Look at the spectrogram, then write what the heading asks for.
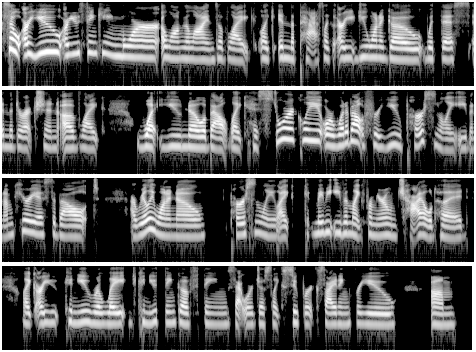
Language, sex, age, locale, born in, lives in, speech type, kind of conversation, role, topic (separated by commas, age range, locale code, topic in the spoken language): English, female, 35-39, en-US, United States, United States, conversation, podcast, host, How do food, memories, and atmosphere come together to create a sense of comfort in a meal?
